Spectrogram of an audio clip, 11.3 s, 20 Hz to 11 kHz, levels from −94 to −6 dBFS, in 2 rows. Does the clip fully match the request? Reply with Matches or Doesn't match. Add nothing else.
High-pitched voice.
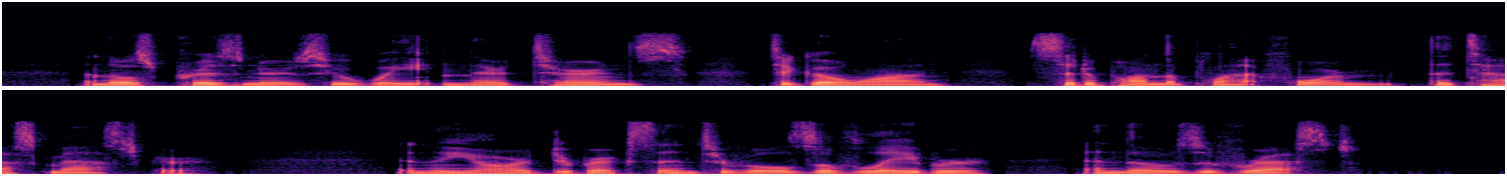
Doesn't match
